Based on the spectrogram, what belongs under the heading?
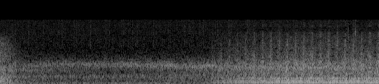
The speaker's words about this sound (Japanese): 支援の、ヘリが来た。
